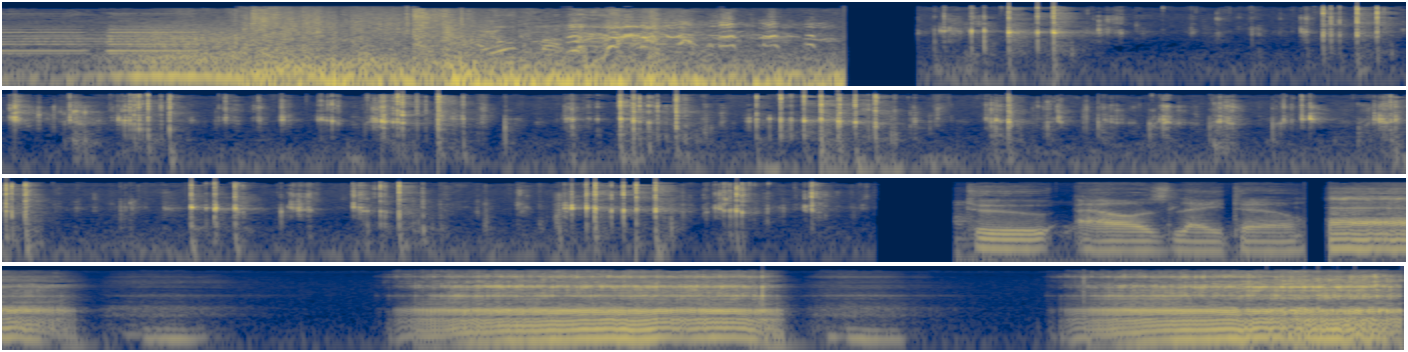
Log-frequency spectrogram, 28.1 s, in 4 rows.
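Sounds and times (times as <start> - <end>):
crunching and chewing: 4.6 - 18.5.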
